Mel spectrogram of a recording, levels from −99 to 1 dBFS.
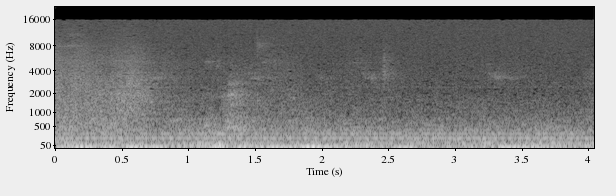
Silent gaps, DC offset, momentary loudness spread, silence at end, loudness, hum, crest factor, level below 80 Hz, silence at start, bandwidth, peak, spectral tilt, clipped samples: none; under 0.1%; 5 LU; 0 s; -30 LUFS; none; 14 dB; -30 dBFS; 0 s; 16 kHz; -10 dBFS; -5 dB/octave; under 0.1%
